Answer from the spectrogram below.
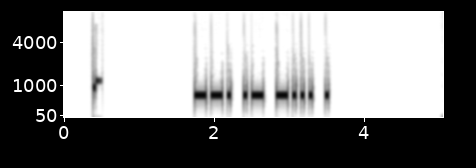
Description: Morse code, heard as a keyed tone, about 22 wpm, 700 Hz. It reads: GABE
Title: USA Common Names - Max 4 Letters - 22wpm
